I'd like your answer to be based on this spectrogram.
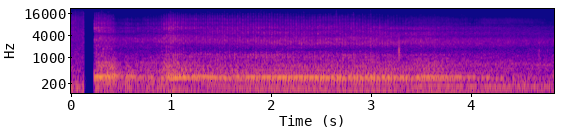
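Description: A Porsche 996 Turbo flat-six with a JC Hutch exhaust idles close and loud with a burbling low drone, briefly swelling in a light rev before settling back to a steady rumble.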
